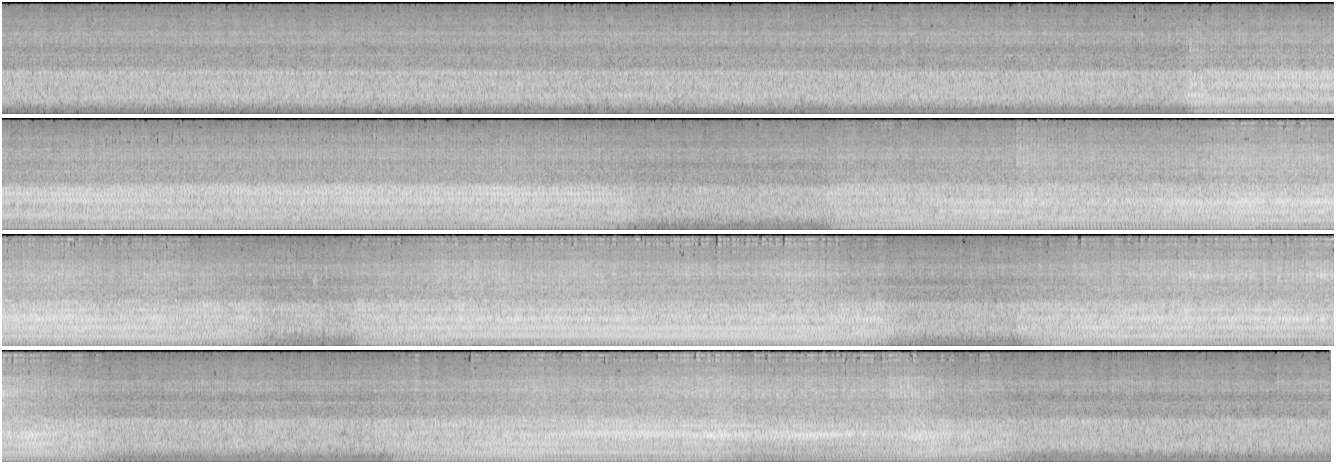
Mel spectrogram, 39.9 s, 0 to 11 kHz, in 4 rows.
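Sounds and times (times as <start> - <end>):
milling machine milling steel: 8.8 - 38.9.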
